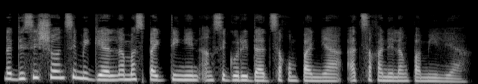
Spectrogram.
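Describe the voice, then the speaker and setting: A woman's voice: medium pitch, brisk, dark tone, no echo, studio quality. A woman narrator reading a scripted dramatic story.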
